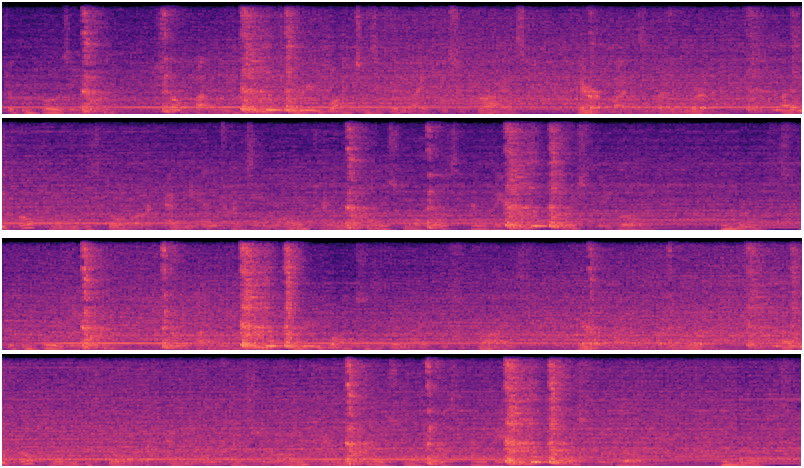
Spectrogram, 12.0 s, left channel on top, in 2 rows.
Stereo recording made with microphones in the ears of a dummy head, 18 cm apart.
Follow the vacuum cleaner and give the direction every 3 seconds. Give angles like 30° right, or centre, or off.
10° right, centre, 40° right, 50° right.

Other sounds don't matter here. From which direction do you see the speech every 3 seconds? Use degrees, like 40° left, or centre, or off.
80° left, 50° left, 10° left, 10° right.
